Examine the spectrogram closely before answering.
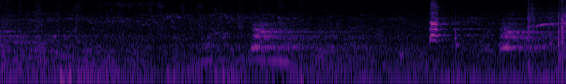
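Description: Two short, sharp calls on an open field, about halfway and about three-quarters through, then a high, steady whistle tone starting just before the end.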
